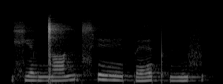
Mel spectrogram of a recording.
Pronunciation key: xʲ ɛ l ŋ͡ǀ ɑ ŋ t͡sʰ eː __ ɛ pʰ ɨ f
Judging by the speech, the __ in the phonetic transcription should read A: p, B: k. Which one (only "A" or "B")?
A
